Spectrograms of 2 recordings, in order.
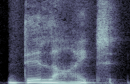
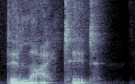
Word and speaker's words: delight: Notice the silent G-H too in that word, delighted.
